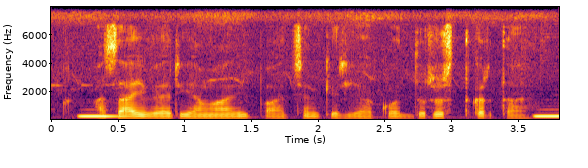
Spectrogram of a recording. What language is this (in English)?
Hindi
